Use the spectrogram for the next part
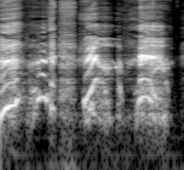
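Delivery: high, shaky sob of relief; tearful sobbing gasp. Retold or imitated. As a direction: mimic her crying gasp. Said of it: "she's crying".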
